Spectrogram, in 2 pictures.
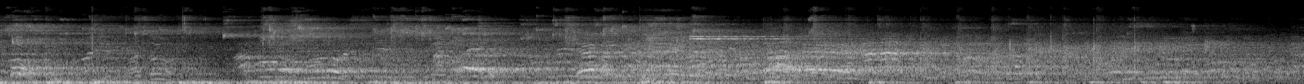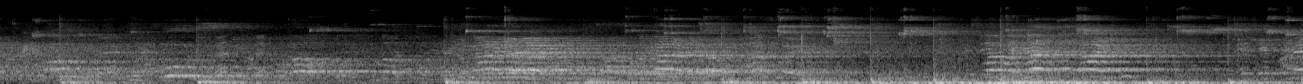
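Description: A basketball bounces with hollow thuds on a wooden floor.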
